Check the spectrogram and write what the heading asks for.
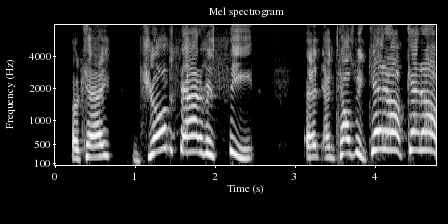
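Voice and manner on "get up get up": screaming, higher pitched. Retelling how a doctor jumped up during a consultation: imitating a doctor screaming. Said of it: "He's screaming at me".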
